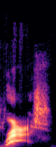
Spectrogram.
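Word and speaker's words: Rasch: Rash. Yeah. R A S C H. I haven't actually heard it pronounced out loud, but yes.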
